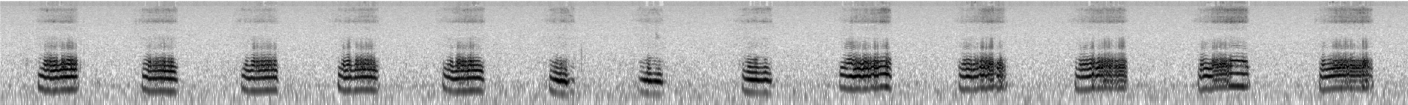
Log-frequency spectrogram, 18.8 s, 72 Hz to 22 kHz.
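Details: Snoring of Blueberry, a female Holland Lop bunny sleeping under a Christmas tree, a breed said to snore more because of its facial bone structure; nasal, rasping snores repeat steadily about every 1.4 seconds in a quiet room.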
